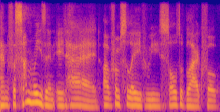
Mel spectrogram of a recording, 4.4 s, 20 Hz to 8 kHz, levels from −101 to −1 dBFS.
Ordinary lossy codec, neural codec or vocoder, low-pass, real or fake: Opus, 64 kbps; codec, 16 kHz, 0.8 kbps, ZipCodec; 7.2 kHz; fake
